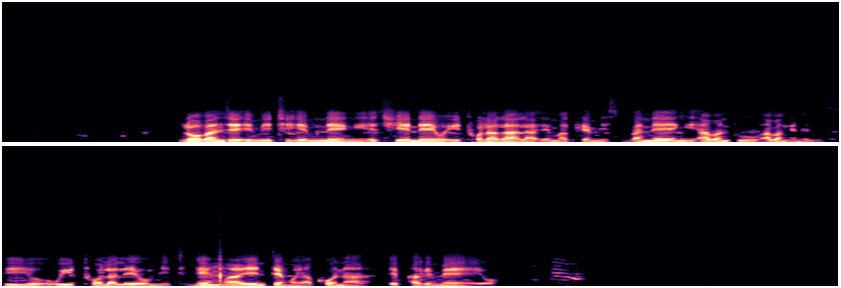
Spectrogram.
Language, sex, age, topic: North Ndebele, male, 36-49, health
